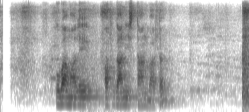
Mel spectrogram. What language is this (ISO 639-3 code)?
nep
